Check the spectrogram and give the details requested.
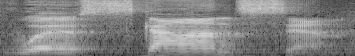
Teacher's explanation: unstressed stressed followed by unstressed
